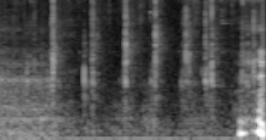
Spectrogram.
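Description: Faint, irregular small clicks of a screwdriver bit turning in the pivot screw of a titanium frame-lock folding knife as the screw is driven in.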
